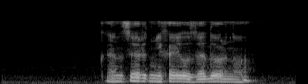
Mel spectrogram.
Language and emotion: Russian, neutral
